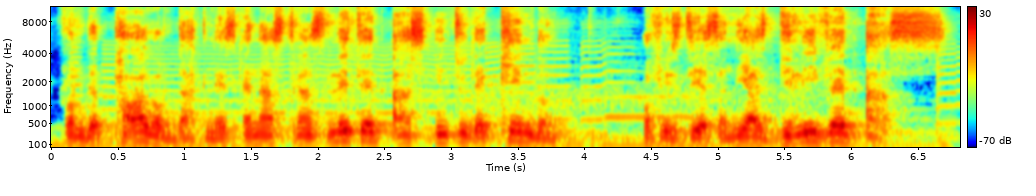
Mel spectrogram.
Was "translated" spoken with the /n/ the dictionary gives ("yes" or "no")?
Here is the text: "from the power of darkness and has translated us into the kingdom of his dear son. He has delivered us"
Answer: yes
